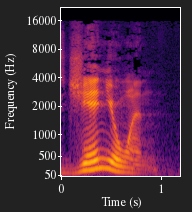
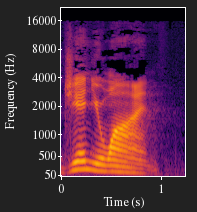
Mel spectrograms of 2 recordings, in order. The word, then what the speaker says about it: genuine: The usual educated pronunciation is genuine, with the final syllable unstressed. Among some less educated speakers, genuine is commonly pronounced as genuine, with a secondary stress on the final syllable.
